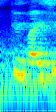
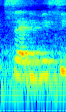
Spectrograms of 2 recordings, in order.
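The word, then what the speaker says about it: cerevisiae: तो सैक्रोमाइसिस क्रीवाइसी भी बोलते हैं, कुछ सेरिवेसी भी बोलते हैं, वैसे करेक्ट प्रोनाउंसिएशन जो है सेरिवेसी है, ठीक है ना।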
